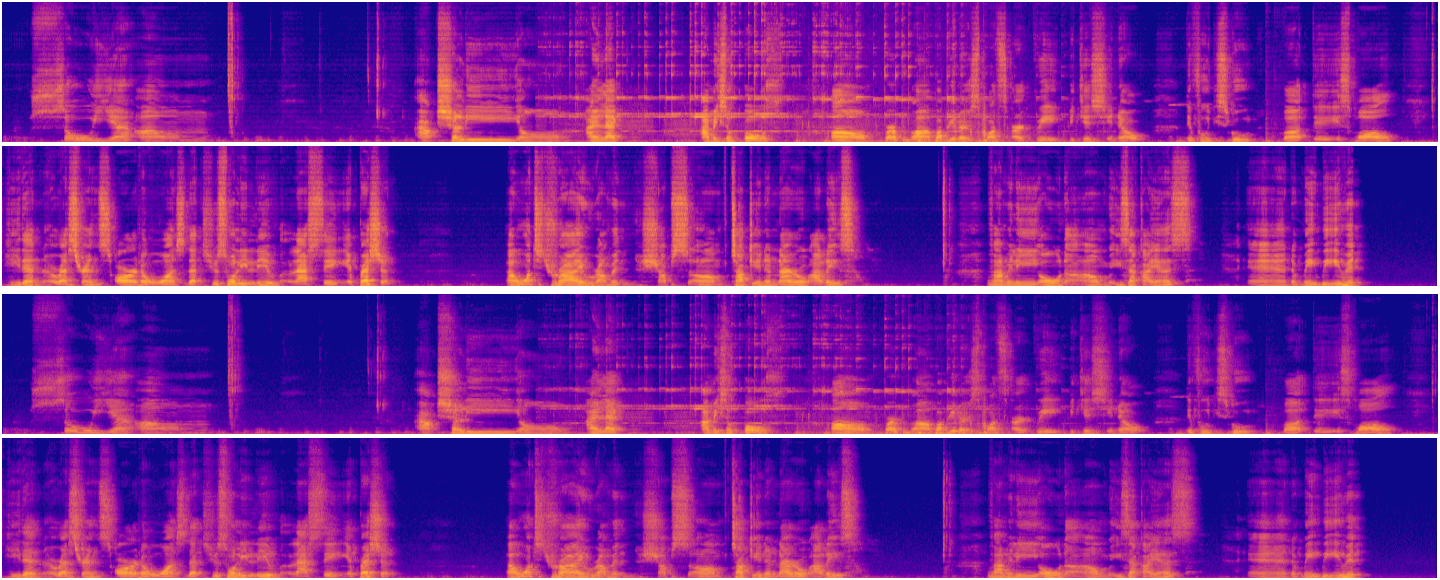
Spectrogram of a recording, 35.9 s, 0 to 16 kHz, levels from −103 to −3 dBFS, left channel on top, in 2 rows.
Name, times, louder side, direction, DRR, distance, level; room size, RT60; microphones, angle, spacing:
voice 1, 0.4-2.6 2.8-2.9 3.2-3.3 5.2-7.9 8.7-14.2 14.6-15.6 16.0-17.4 18.0-22.8 24.3-28.7 30.0-32.8 33.5-34.9, left 4 dB, 50° left, 1.2 m, -28 dB
Bell, 6.7-13.9, left 6 dB, 35° left, 0.6 m, -38 dB
sound 1, 11.8-12.6 13.4-14.1 15.8-16.2 18.2-18.9 19.6-20.3, left 1 dB, 90° left, 2.8 m, -44 dB
13.0 x 12.5 x 2.5 m
head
